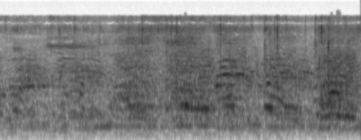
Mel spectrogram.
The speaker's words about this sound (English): As chants filled the main hall of the Liverpool Street station, some of the commuters rushing home in the evening peak shouted with anger at protesters holding Palestinian flags.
